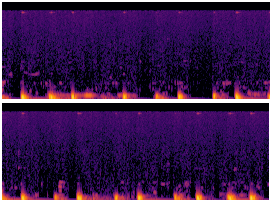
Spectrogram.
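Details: Own heartbeat recorded with the sound turned up for better audibility (faster-rate recordings planned separately): normal heart sounds.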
